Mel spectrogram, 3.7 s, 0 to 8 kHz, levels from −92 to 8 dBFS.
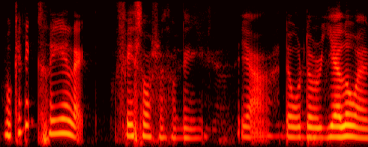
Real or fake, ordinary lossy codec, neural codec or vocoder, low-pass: real; none; none; none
